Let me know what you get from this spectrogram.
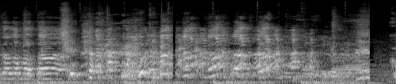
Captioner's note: laughs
